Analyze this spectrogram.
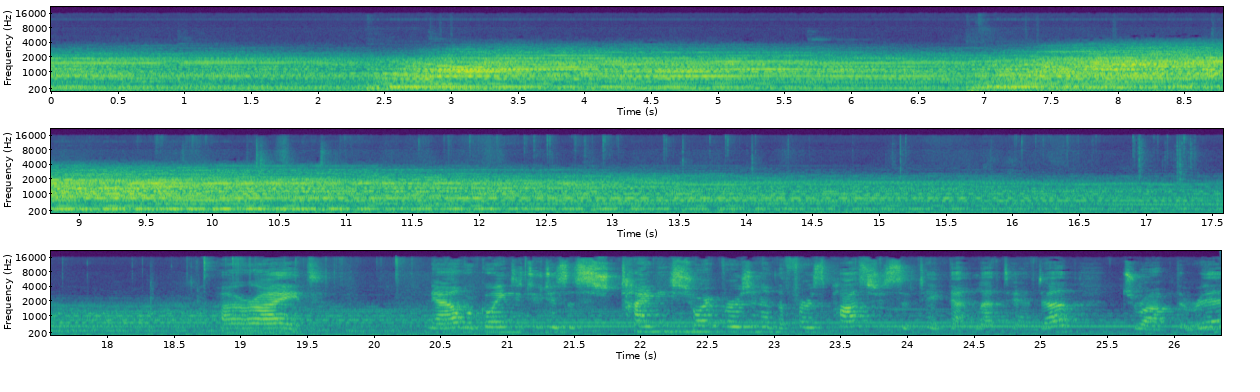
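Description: A large gong hums with a deep, shimmering ring that swells when struck and slowly fades.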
